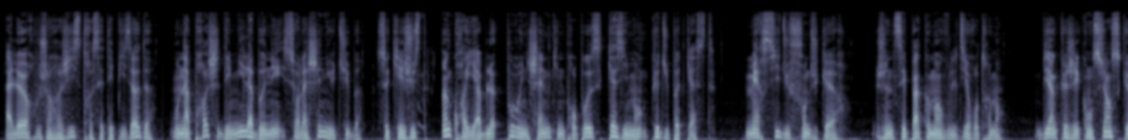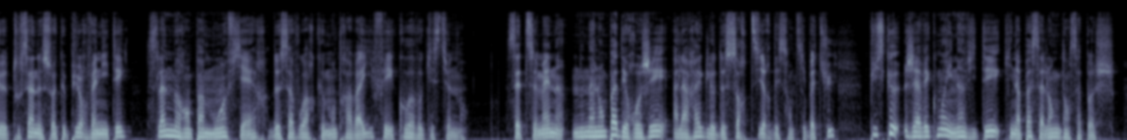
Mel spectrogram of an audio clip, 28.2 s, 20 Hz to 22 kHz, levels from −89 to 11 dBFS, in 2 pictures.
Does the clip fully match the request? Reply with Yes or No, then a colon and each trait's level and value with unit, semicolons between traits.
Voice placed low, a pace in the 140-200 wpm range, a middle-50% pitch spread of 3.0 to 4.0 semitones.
No: low, 110 Hz; average, 215 wpm; average, 3.7 semitones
